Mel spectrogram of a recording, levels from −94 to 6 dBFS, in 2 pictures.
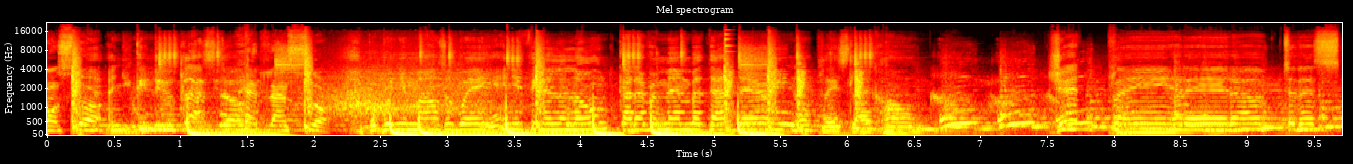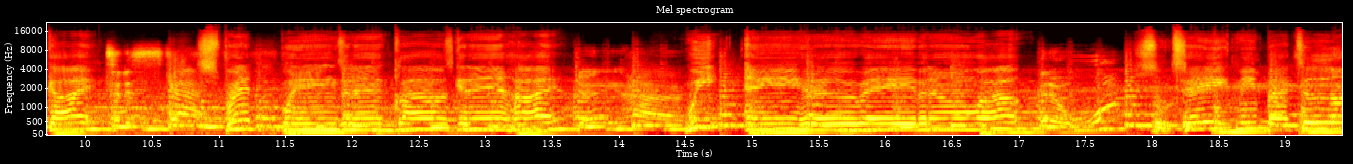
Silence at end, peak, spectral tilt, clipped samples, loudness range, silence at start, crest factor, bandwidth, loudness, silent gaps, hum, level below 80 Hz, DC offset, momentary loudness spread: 0 s; 0 dBFS; -4.5 dB/octave; under 0.1%; 4 LU; 0 s; 14 dB; 18.5 kHz; -14 LUFS; none; none; -20 dBFS; under 0.1%; 6 LU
